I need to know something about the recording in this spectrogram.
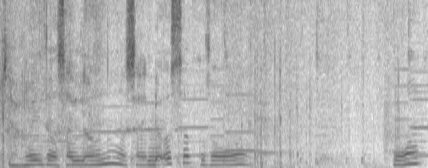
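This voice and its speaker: A woman's voice: mid-range voice, steady tone, normal speed, low-quality recording. A woman talking patiently with a young child, coaxing and reassuring. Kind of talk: gentle talk with a young child. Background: background music.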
